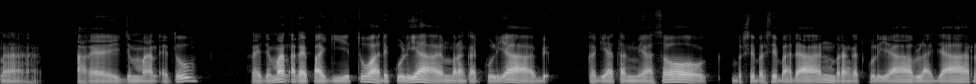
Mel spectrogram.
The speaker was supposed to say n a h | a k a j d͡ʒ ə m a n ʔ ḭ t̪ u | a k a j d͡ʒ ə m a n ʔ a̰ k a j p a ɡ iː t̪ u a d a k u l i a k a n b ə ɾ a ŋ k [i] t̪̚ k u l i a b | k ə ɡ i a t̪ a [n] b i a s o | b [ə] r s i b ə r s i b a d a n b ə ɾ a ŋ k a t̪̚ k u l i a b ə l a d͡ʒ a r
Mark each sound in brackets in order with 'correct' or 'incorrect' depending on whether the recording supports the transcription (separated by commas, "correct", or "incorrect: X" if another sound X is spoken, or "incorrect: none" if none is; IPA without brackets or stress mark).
incorrect: a, correct, correct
